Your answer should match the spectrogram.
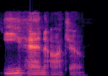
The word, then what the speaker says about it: Iheanacho: What is it? One more time. – It's Iheanacho. – Iheanacho. Oh, so it's pronounced how it's spelled.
